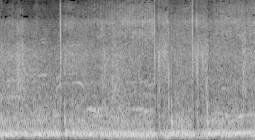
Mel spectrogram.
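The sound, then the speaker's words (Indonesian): Gunfire cracks out as protesters flee an anti-government demonstration in Baghdad, with a few sharp bangs standing out against a constant rumble of crowd noise and voices. “That's the sound of gunfire as protesters run away Thursday.”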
